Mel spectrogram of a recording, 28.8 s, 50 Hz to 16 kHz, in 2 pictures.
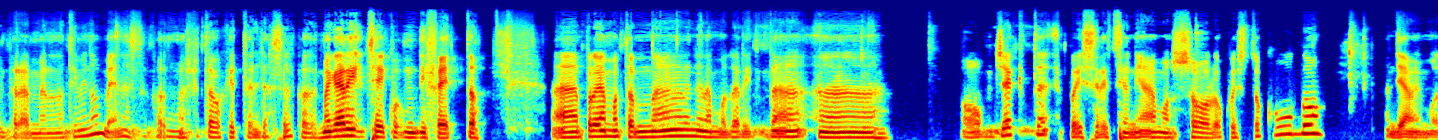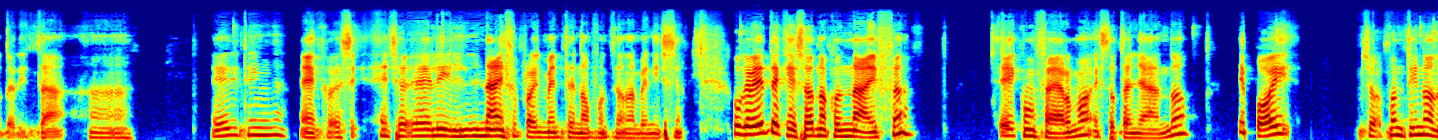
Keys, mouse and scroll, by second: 8.5 Tab, 11.8 click, 13.5 Tab, 16.7 click, 26.3 click.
